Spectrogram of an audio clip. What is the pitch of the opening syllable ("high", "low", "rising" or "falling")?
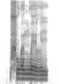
high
